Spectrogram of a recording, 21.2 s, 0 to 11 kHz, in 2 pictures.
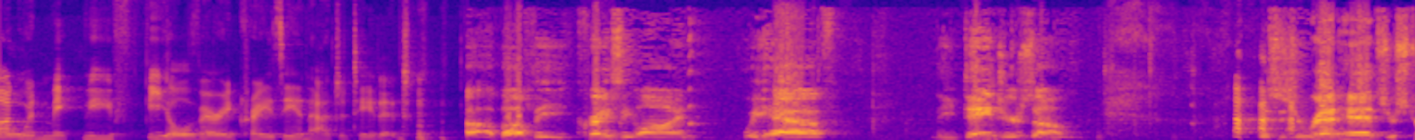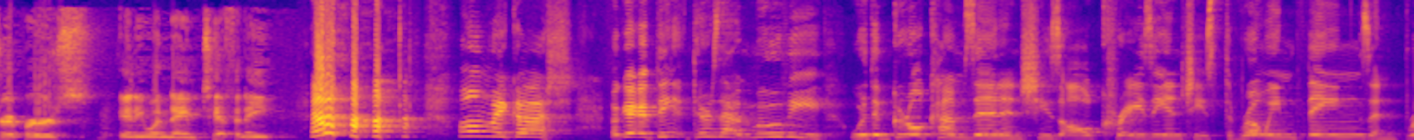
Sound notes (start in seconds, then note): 3.0 laughs; 9.2 host laughs; 13.0 laughs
